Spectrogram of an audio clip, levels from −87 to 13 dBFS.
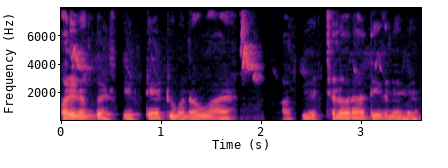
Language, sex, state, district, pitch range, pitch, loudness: Hindi, male, Uttar Pradesh, Muzaffarnagar, 110-115 Hz, 110 Hz, -19 LUFS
